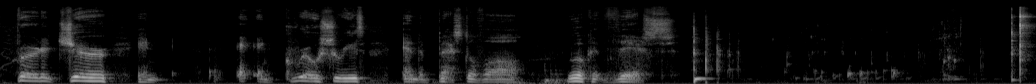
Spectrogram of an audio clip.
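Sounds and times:
speech: 0:00.2 - 0:01.7, 0:02.4 - 0:07.1
water gurgling: 0:07.7 - 0:09.8.

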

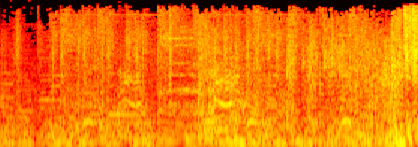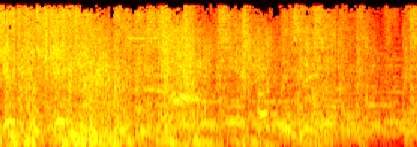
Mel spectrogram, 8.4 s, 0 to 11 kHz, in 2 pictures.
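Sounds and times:
video game gunfire: 0:00.4 - 0:08.3
crashes and booms as targets are shot down: 0:02.0 - 0:07.8.

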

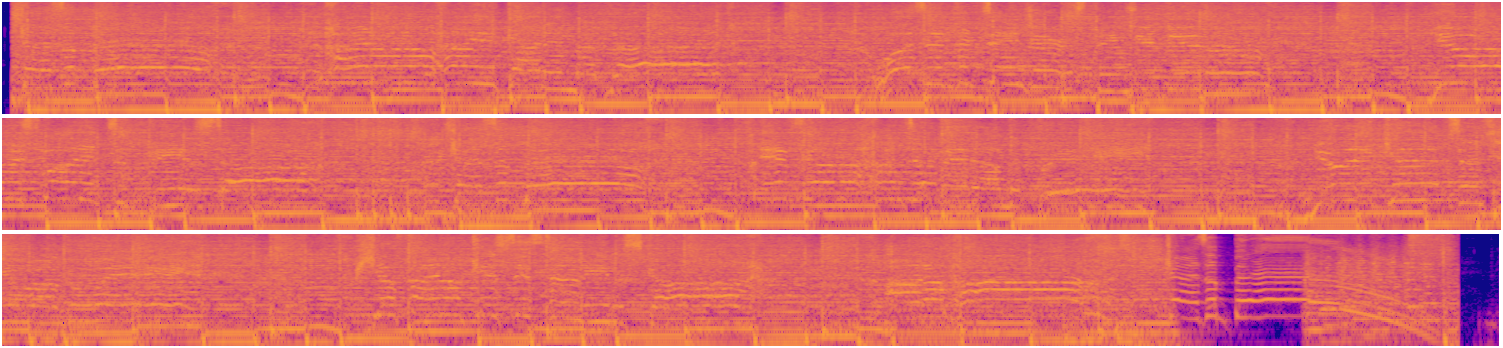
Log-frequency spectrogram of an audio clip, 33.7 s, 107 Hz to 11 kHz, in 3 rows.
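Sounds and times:
Finnish rock song: 0:00.0 - 0:33.4.

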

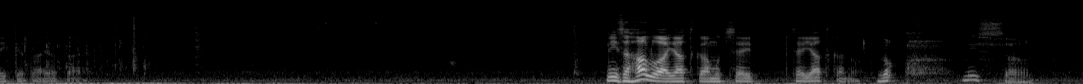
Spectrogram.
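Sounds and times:
speech: 0:00.0 - 0:01.0, 0:06.1 - 0:10.4
typing on a computer keyboard while a news item is edited: 0:00.0 - 0:01.6.

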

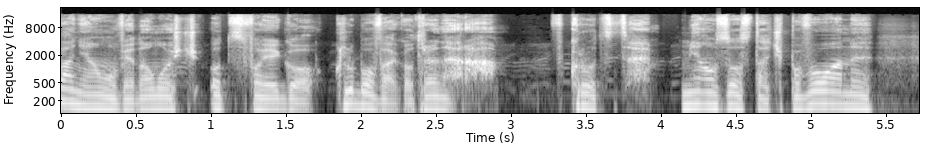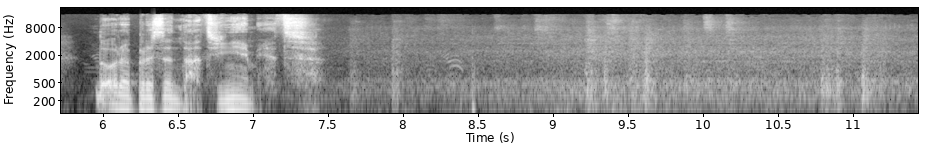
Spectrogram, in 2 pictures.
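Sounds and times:
speech: 0:00.0 - 0:07.5
train rolling along the rails: 0:07.3 - 0:11.4.

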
